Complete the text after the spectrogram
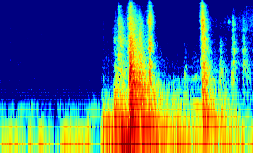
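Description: A van door opens with a thud.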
